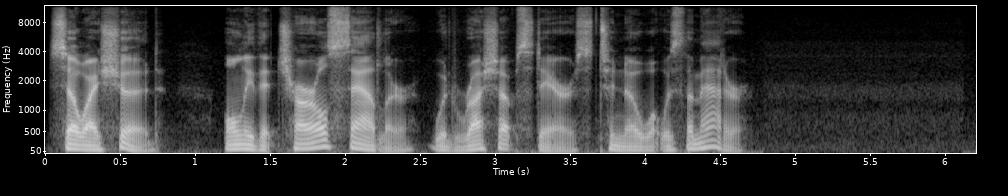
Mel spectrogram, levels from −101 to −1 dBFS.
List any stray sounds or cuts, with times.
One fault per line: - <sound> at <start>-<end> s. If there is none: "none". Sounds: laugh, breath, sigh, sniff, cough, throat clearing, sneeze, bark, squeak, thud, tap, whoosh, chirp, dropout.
none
